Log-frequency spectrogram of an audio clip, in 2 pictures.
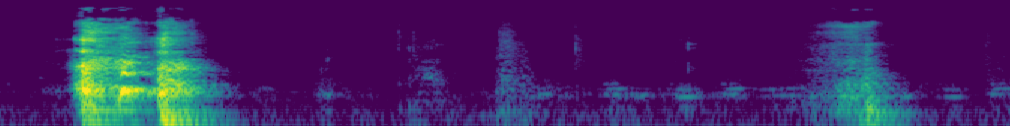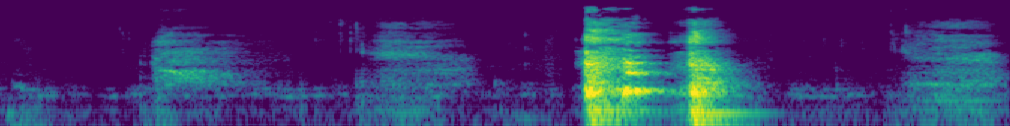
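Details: Real, unacted morning coughing fit of a female smoker brushing her hair: harsh coughs in pairs, then softer breaths and throat sounds; heavy smoker's cough.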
